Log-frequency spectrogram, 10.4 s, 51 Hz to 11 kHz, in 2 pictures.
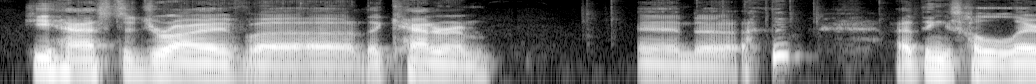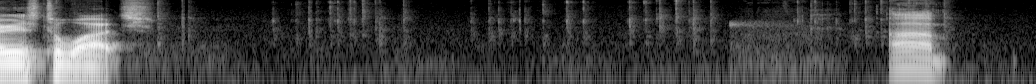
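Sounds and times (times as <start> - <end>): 
speech: 0.1 - 2.5, 3.2 - 6.0, 9.6 - 10.0
typing on a computer keyboard: 2.9 - 3.2, 5.9 - 10.0.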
